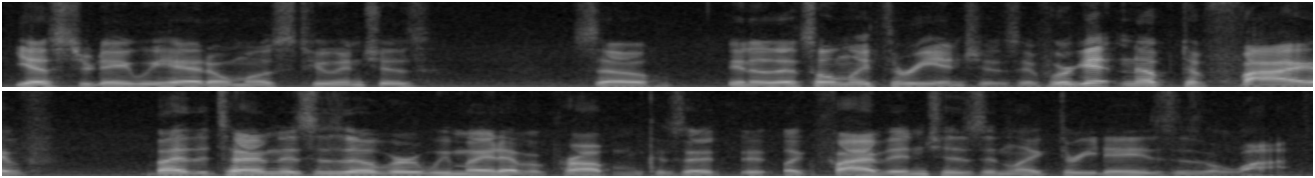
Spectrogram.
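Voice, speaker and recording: A man's voice: medium pitch, normal speed, a bit bright. An American man chatting casually as a CB radio operator. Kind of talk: casual two-way radio chat. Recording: CB radio with background hum and noise.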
